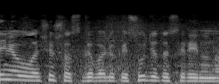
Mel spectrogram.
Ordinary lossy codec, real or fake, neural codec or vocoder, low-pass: MP3, 48 kbps; real; none; 10.8 kHz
